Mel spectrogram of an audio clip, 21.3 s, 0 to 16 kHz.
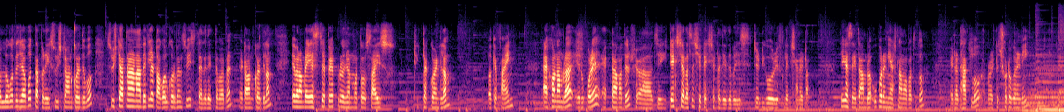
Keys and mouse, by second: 7.9 click, 7.9 s, 14.4 click, 16.6 click, 21.0 click.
